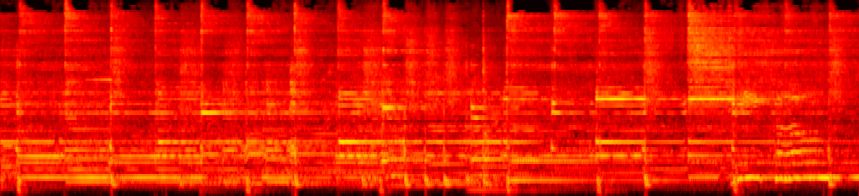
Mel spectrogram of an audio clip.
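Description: Live indie dream-pop band playing through a PA: electric and acoustic-electric guitars ringing out over a drum kit keeping a steady beat of about two hits a second.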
